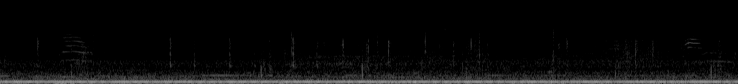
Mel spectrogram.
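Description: A cat in a video game gives a few short meows over a constant low electrical hum and faint background game noise, heard without talk.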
